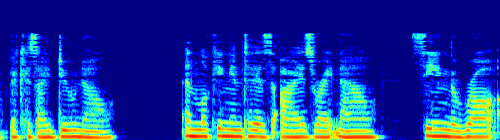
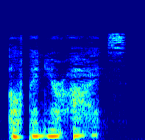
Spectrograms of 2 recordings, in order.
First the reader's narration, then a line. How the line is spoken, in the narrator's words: whisper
